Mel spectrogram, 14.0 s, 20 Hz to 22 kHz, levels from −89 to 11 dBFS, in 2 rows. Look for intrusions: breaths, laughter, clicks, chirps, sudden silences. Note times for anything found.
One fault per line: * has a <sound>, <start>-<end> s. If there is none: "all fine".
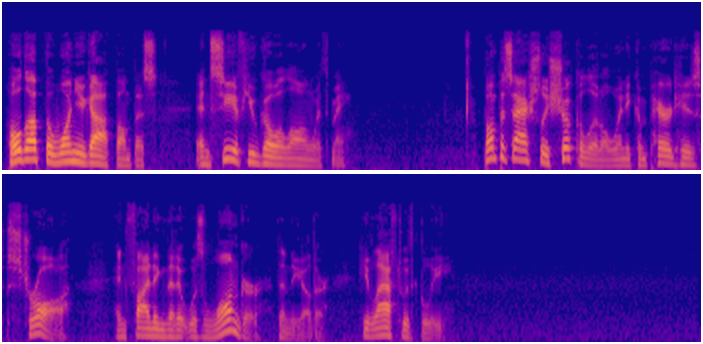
all fine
